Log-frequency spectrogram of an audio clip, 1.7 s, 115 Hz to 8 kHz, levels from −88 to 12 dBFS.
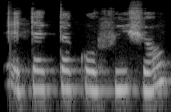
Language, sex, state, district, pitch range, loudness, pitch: Bengali, female, West Bengal, Purulia, 270-285 Hz, -25 LUFS, 275 Hz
